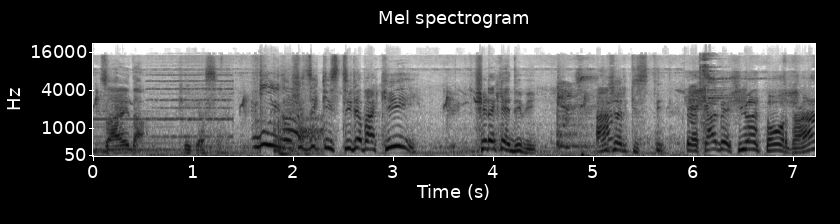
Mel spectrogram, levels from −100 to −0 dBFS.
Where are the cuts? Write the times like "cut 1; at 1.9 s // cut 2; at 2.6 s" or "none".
cut 1; at 1.2 s // cut 2; at 5.8 s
